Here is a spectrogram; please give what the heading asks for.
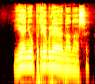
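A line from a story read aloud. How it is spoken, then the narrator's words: Calm statement. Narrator (Russian): спокойно сообщил мужчина с портфелем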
